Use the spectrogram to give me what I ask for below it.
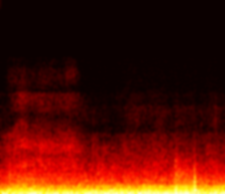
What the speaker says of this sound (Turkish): trene binip gitmek için geldik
